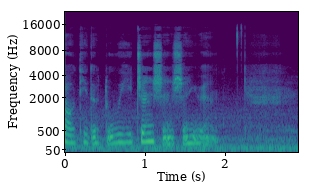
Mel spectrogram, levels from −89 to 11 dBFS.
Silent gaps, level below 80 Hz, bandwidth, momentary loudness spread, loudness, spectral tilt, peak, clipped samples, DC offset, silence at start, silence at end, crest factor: none; -46 dBFS; 15.5 kHz; 15 LU; -29 LUFS; -5 dB/octave; -14 dBFS; under 0.1%; under 0.1%; 0 s; 0 s; 16 dB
